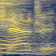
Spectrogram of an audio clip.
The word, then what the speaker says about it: Choudry: I'm here with Nooruddean and Choudry.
